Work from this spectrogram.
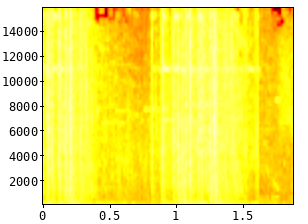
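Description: Rapid bursts of gunfire at a shooting range in the FPS game FragPunk, loud, close, repeated volleys that stop near the end, with brief voice murmurs in between.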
